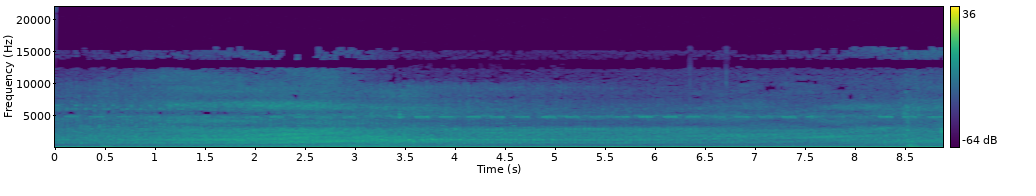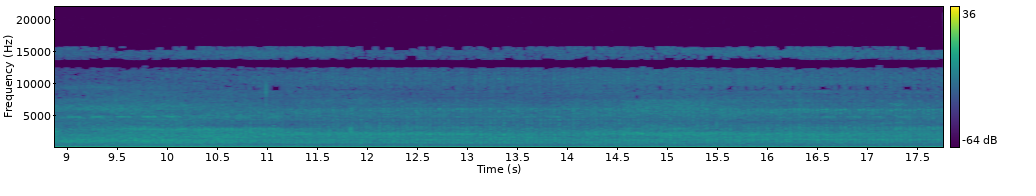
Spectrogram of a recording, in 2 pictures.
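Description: Motor vehicle engine running steadily: a constant low hum under an even wash of road and wind noise.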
